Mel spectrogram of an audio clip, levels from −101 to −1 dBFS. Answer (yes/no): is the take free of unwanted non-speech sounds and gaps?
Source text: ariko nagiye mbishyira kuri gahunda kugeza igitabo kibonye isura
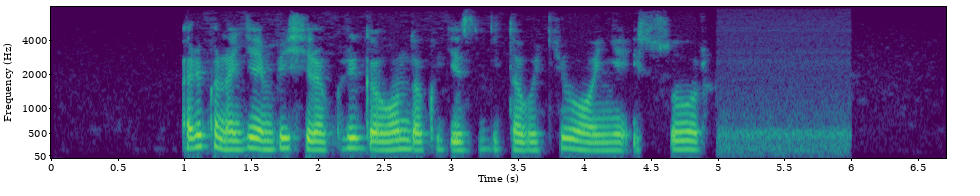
yes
